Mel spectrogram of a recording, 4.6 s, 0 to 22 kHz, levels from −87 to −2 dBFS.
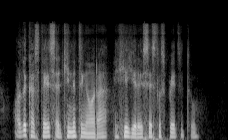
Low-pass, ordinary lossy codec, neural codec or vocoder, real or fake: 10.8 kHz; Opus, 24 kbps; codec, 16 kHz in and 24 kHz out, 0.6 kbps, FocalCodec, streaming, 4096 codes; fake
